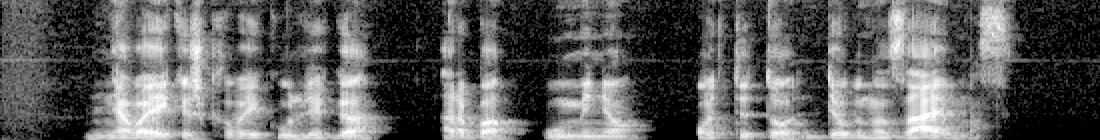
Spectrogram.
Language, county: Lithuanian, Telšiai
